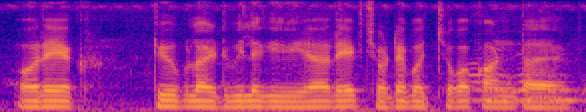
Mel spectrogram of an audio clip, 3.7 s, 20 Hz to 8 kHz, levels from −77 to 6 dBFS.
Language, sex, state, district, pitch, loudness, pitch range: Hindi, male, Uttar Pradesh, Saharanpur, 115 Hz, -16 LUFS, 110-115 Hz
